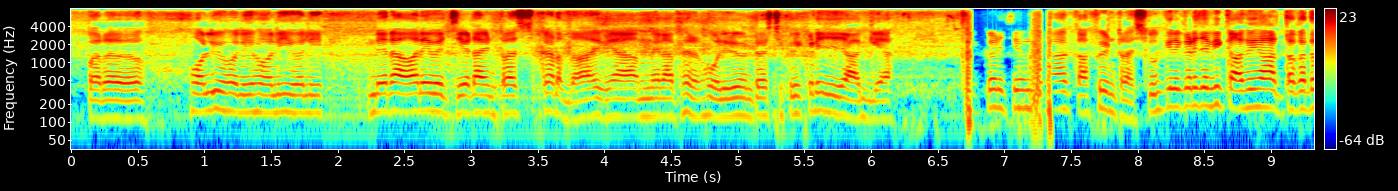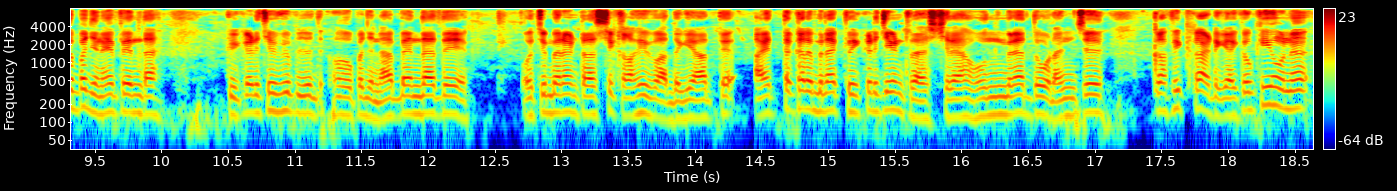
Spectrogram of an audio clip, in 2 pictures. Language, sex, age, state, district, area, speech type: Punjabi, male, 30-45, Punjab, Amritsar, urban, spontaneous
